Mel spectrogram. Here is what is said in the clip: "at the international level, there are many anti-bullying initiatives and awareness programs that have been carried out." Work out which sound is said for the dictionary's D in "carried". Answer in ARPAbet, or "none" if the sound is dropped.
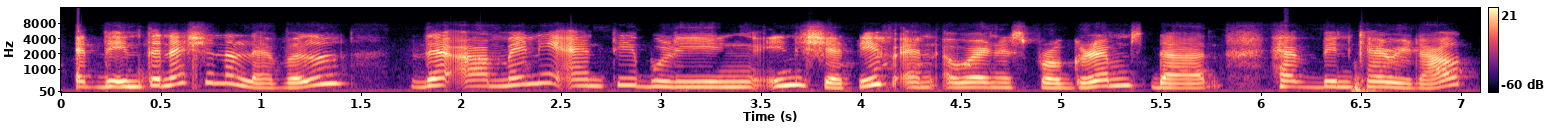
D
